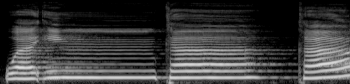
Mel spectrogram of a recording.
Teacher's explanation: Wal hikmata wa in, berikutnya ada hukum ikhfa ab'ad karena ada nun sukun menghadapi huruf kaf, maka nun sukun dibunyikan samar disertai dengung. Dengungnya lebih besar karena kaf makhrajnya jauh dari nun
